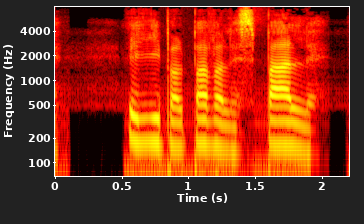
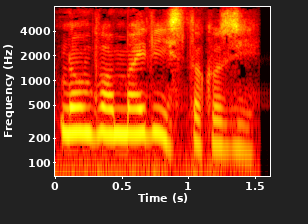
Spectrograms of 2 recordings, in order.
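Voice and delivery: through sobs; 7 semitones higher than usual. A narrator's reading. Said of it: "a stento tra i singhiozzi".

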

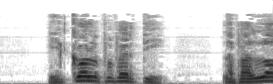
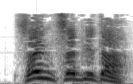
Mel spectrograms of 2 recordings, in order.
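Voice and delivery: much higher, loud, slow cry; fierce yell; 9 semitones higher, 9 dB louder, slower than usual. A narrator's reading. The cavalier charges, yelling no mercy. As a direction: scream it as a charge. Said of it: "urlò in francese".

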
